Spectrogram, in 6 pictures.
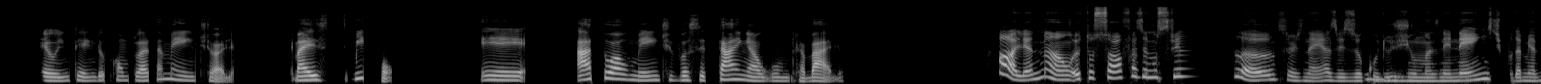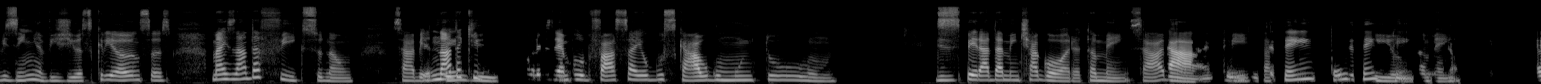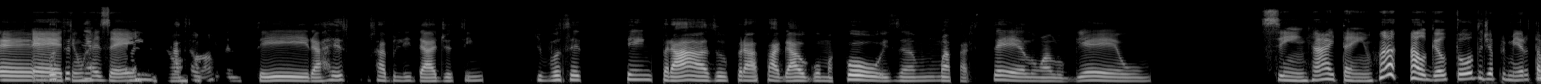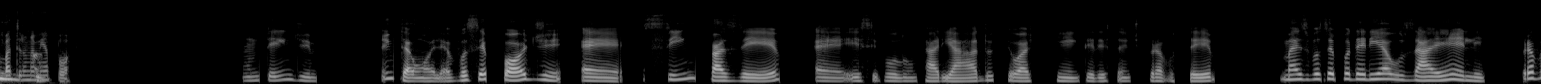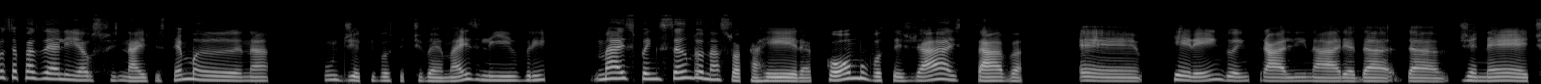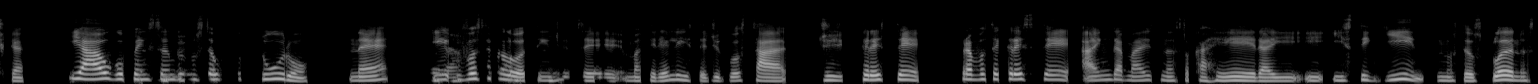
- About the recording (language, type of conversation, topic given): Portuguese, advice, Como posso mudar de carreira para algo mais significativo?
- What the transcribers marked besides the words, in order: static; distorted speech; in English: "freelancers"; tapping; laugh; unintelligible speech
